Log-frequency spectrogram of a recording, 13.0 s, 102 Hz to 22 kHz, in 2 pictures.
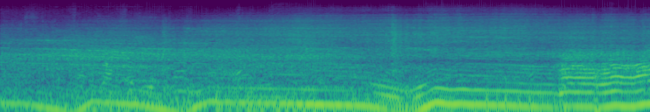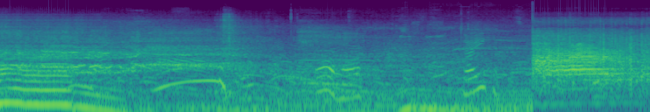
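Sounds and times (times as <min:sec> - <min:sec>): tyres squealing: 0:00.0 - 0:04.4
rally car engine revving hard: 0:00.0 - 0:09.2, 0:11.8 - 0:13.0.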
